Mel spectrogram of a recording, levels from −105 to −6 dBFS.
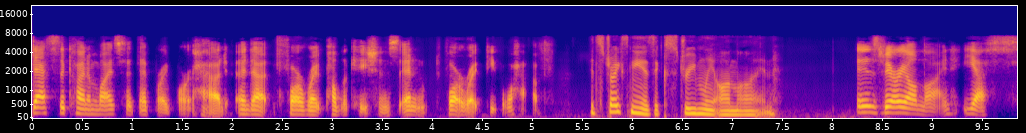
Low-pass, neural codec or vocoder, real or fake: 7.2 kHz; codec, 16 kHz, 2 kbps, X-Codec, WavLM features, trained on Multilingual LibriSpeech; fake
